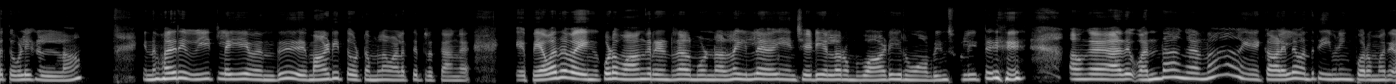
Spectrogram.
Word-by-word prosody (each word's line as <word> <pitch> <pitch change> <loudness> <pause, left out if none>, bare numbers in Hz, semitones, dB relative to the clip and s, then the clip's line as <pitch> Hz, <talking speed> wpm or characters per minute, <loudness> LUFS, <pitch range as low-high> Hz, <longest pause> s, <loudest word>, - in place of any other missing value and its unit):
என்னோட - - -2
தோழிகள்லாம், 210 0 -2 0.7
இந்த 225 - +2
மாதிரி 275 +3 +6
வீட்டுலயே 245 0 -1
வந்து 210 +4 -2 0.3
மாடித் 240 +4 0
தோட்டம்லாம் 215 -1 -3
வளர்த்துட்டு 205 0 -8
இருக்காங்க. 190 -1 -7 0.6
எப்பயாவது 225 - +3 0.2
எங்ககூட 225 +4 +1
வாங்க 235 +2 +2
2 225 0 -1
நாள் 230 -1 +2
3 220 -1 0
நாள்னா, 220 +4 +1
இல்ல 245 +2 +1 0.3
என் 215 -2 -4
செடி 220 +1 +1
எல்லாம் 220 0 0
ரொம்ப 200 -1 -3
வாடிரும் 210 0 -1
அப்பிடின்னு 200 +3 -4
சொல்லிட்டு 230 +4 -3 0.8
அவுங்க 240 0 0 0.2
அது 240 +2 +2
வந்தாங்கன்னா 275 - +1 0.5
காலையில 225 +5 +1
வந்து 250 +2 -4
ஈவ்னிங் 230 -1 -2
போறமாரி 210 -1 -3
225 Hz, 140 wpm, -22 LUFS, 210-245 Hz, 0.8 s, மாதிரி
